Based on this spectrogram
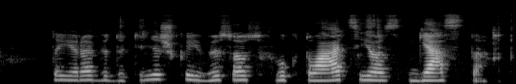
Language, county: Lithuanian, Kaunas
